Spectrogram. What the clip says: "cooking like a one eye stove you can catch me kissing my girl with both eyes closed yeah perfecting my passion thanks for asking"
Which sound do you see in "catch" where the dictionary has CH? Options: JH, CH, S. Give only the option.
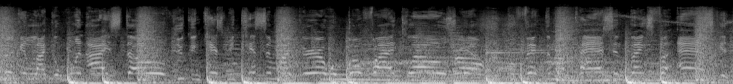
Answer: S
